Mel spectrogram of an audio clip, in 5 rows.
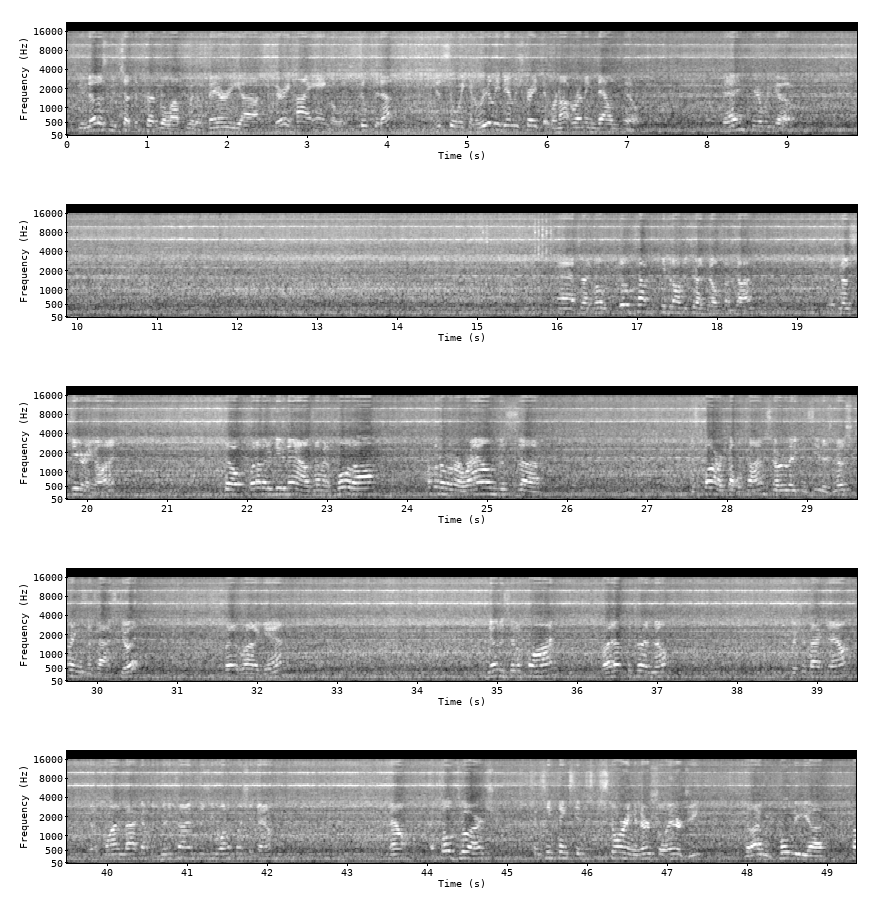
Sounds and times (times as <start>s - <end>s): Speech: 0.1s - 7.2s, 8.1s - 9.2s, 16.0s - 18.5s, 19.4s - 20.4s, 21.7s - 25.8s, 27.5s - 30.6s, 31.6s - 32.4s, 34.8s - 37.2s, 38.6s - 42.1s, 43.5s - 49.3s.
